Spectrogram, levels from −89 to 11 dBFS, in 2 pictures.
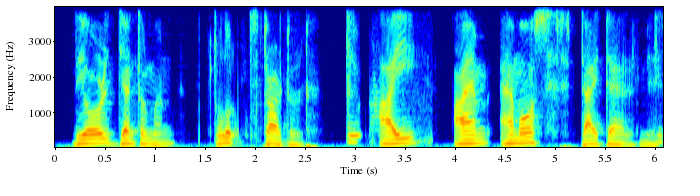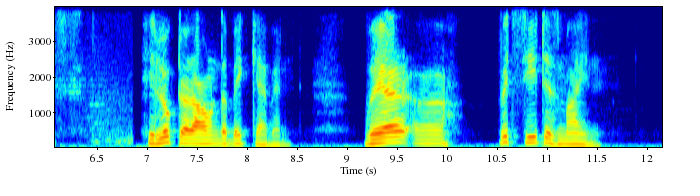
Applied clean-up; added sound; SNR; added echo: neural diffusion model UNIVERSE++.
